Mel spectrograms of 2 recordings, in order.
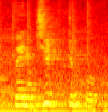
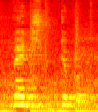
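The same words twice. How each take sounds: First: The unstressed vowel is a short schwa. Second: The unstressed vowel is a short schwa.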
